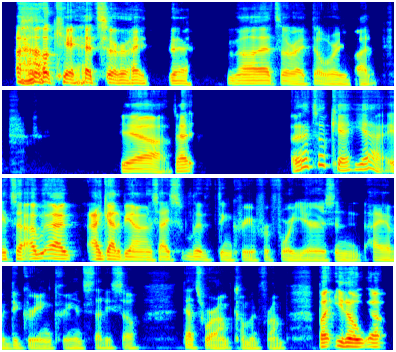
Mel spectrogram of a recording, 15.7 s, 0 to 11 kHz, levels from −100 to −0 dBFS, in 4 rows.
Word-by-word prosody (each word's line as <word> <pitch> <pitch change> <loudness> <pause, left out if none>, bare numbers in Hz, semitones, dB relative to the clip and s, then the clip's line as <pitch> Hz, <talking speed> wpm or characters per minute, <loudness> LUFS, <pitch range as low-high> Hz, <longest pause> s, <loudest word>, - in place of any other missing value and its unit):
Okay, - - +7
that's - - +4
alright. 120 -1 +1 0.2
Yeah. 110 -1 -2 0.4
No, 115 +1 -4
that's 115 -1 -1
alright. 95 -4 -5
Don't - - -8
worry 90 -2 -7
about - - -8
it. - - -27 1.4
Yeah. 110 -4 +1
That 125 +1 0 1.0
oh, - - -1
that's 295 +4 -3
okay, 355 - -2
yeah. 195 +2 -3
It's, 130 +2 -7
uh 150 +2 0
I 150 -3 +4 0.2
I 125 +1 +4
gotta 125 -3 +3
be 115 0 0
honest. 100 -2 -4
I - - -1
used 115 +5 -10
lived 105 -5 -10
in 90 -3 -10
Korea 85 -1 -11
for 85 - -16
4 85 - -11
years, 85 -1 -10
and 85 -2 -14
I 100 - -7
have 95 -1 -8
a - - -13
degree 85 +1 -12
in 80 -1 -13
Korean 90 +2 -15
studies, 90 +1 -16
so 90 -1 -15 0.4
that's - - -10
where - - -6
I'm - - -10
coming 100 -3 -14
from. 95 +2 -16 0.3
But, 150 +3 +4
you 165 - +4
know, 145 -2 +8
uh 145 - +3
105 Hz, 190 wpm, -23 LUFS, 90-125 Hz, 1.4 s, know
